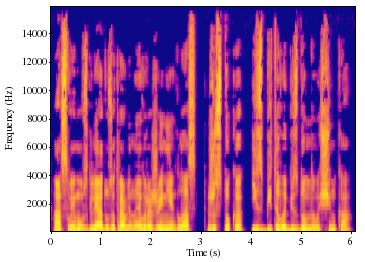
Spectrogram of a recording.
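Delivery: ordinary delivery, nothing marked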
